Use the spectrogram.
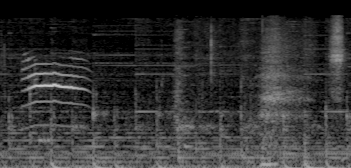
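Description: A cat meows in the video game Tokyo Xanadu eX+, a drawn-out rising and falling call heard once near the start over steady in-game background music.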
